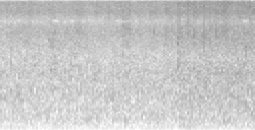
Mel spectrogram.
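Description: Overhead watering spraying down onto a vertical garden, a dense continuous hiss like steady rainfall, even and close, with no voices.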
